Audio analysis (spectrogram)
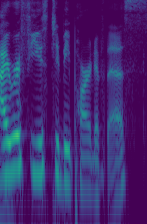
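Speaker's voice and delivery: ordinary talk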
